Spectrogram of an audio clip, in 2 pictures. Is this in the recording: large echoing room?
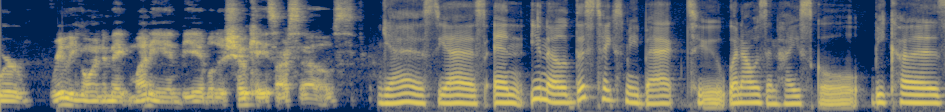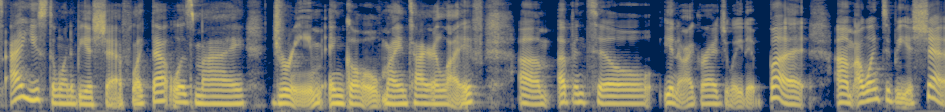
no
